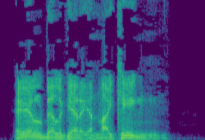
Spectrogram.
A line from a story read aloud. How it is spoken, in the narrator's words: Brand, the Raven Warder, boomed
